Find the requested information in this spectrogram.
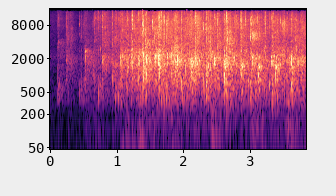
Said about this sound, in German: Zweimal Applaus ohne Anfang, nicht schlecht. Ja, dann braucht man nachher keinen mehr.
